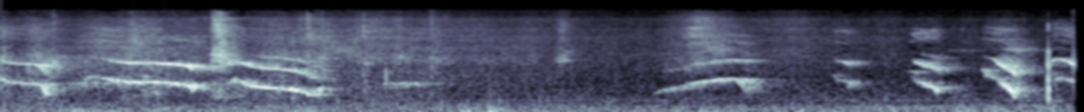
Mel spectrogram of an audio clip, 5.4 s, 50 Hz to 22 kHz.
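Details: Whimpering French Bulldog puppies, born April 6, make repeated high, sliding whines that rise and fall in short bursts, several overlapping, with quiet gaps and soft rustling between calls.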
